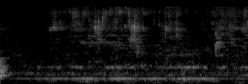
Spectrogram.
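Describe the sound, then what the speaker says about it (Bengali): Hot water poured from a small amount into a cooking pot of Awadhi chicken korma with yogurt, a soft, short trickling splash heard close and fairly quiet, with no talking. "এবার আমি সামান্য গরম জল অ্যাড করব"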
